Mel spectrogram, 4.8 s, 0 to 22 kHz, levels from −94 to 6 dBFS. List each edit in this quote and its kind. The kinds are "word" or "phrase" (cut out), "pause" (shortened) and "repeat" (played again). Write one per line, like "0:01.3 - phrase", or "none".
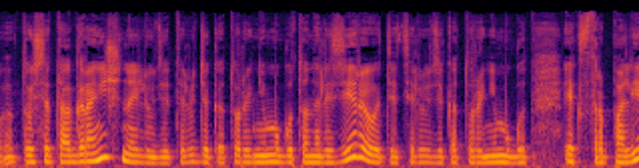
none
